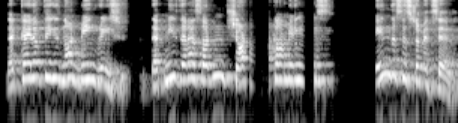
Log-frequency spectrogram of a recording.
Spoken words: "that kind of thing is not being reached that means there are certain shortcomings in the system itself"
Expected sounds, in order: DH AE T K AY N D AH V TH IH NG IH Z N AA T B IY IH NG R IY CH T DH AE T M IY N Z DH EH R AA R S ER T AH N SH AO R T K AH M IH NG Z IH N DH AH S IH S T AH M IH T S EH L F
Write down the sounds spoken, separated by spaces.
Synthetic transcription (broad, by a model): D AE T K AY N D AH V T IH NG IH Z N AA T B IY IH NG R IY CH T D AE T M IY N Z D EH R AA R S ER T AH N SH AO R T K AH M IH NG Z IH N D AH S IH S T AH M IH T S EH L F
